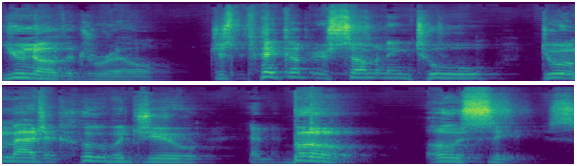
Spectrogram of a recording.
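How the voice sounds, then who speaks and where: A man does a put-on character voice at a fairly high pitch and moderate pace, with ordinary pitch variation and big swings in loudness, in a very clean recording with a silent background. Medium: audio drama. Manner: crude, impatient, bullying.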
